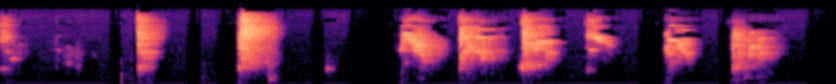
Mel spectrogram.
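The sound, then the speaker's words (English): A parakeet calls repeatedly, about nine short, scratchy chirps in an uneven sequence, clear against an otherwise silent background with no voices. “And we will leave this meeting with peaceful bird sounds.”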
